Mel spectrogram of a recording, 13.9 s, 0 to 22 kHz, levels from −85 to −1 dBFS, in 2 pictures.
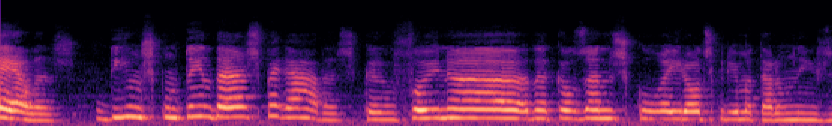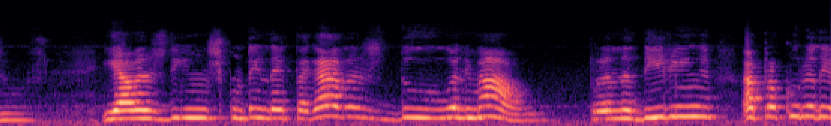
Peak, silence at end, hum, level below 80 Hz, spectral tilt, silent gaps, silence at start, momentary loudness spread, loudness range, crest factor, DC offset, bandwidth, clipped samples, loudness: -4 dBFS; 0 s; none; -52 dBFS; -6.5 dB/octave; none; 0 s; 12 LU; 3 LU; 16 dB; under 0.1%; 8 kHz; under 0.1%; -20 LUFS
